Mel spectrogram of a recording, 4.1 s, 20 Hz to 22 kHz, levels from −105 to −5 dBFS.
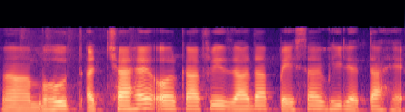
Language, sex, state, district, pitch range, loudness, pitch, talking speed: Hindi, female, Odisha, Malkangiri, 120-145 Hz, -19 LUFS, 140 Hz, 160 wpm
